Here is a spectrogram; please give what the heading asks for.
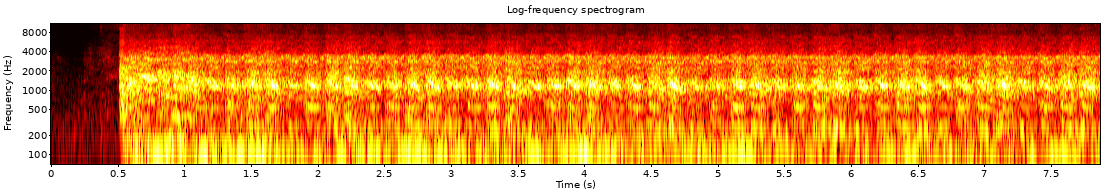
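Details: Big-block Chevy with a Dominator ECU and initial timing not yet set: the starter spins it over steadily for several seconds but it never fires or picks up speed. Fuel lines were later taken apart; cause unconfirmed. Crank no start.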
